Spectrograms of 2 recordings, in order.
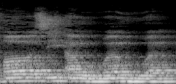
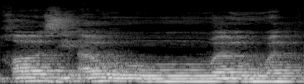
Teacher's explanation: Didengungkan masuk ke rongga hidung, bindeng. Khasi'au, dibindengkan, ya.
